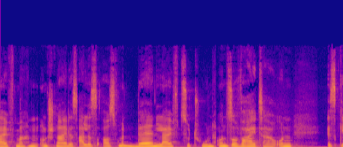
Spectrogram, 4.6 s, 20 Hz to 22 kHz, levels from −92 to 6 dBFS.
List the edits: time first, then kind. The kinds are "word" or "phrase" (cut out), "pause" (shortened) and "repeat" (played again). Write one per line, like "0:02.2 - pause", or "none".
0:01.0 - word
0:01.6 - word
0:02.9 - word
